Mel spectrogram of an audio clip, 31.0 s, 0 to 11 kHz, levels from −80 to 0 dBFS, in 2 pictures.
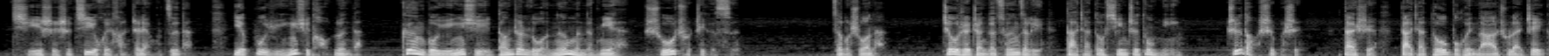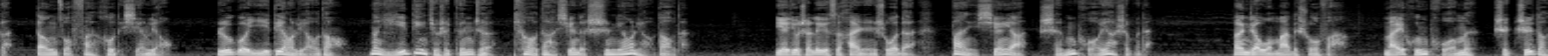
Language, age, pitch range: Chinese, 30-49, 80-105 Hz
